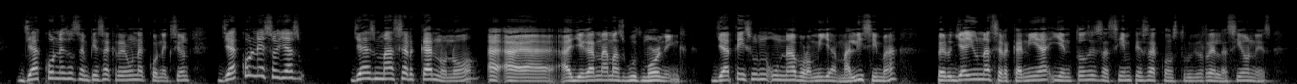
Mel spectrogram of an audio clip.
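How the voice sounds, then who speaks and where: Speaking at a fairly quick pace with a medium pitch, a woman uses lively intonation and a bright, sharp tone, in a dry sound with no echo and a quiet background. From Mexico. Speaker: comedian. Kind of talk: interview. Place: studio.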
